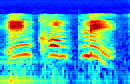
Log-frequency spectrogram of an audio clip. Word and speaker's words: incomplete: Okay, a word just like incomplete. The N here is not going to be pronounced as a normal N. It's going to be pronounced as ing.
